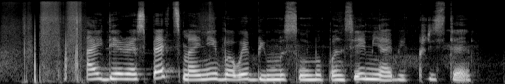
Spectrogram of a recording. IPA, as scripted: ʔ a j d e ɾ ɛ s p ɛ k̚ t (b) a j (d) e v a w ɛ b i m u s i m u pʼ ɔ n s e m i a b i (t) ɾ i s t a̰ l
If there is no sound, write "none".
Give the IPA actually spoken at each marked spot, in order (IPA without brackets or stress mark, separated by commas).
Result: m, n, k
